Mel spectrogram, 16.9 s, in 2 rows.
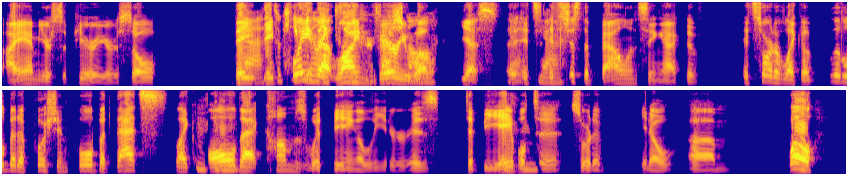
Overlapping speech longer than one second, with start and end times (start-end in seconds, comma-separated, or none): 2.3-4.3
